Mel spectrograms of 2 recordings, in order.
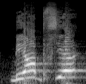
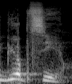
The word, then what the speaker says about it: biópsia: forma mais usada atualmente biópsia e biopsia mesma coisa mesma dúvida As duas são registradas mas me parece que a forma biópsia é muito mais usada do que a outra Esta é a nossa preferência biópsia com acento agudo no Ó mas fique sabendo que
